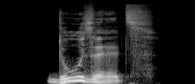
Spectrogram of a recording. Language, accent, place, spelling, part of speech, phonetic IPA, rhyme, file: German, Germany, Berlin, Dusels, noun, [ˈduːzl̩s], -uːzl̩s, De-Dusels.ogg
- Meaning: genitive singular of Dusel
